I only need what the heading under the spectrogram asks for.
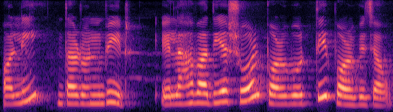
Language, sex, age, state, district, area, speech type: Bengali, female, 30-45, West Bengal, Jalpaiguri, rural, read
